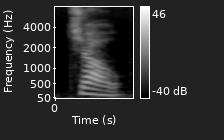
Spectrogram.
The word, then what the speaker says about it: ciao: call this as informally ciao c i a c i a is pronounced as cha like if you know telugu it is cha if it is hindi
